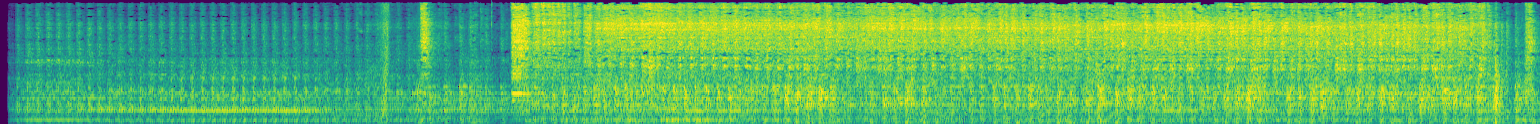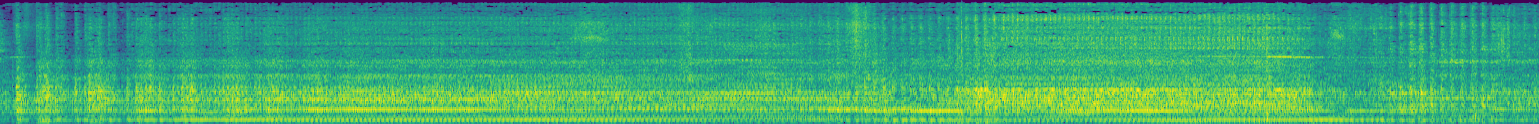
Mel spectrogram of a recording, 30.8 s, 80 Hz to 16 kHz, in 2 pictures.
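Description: LG WD-10600SDS front-loading washing machine spinning its drum in a service-mode spin test, with a steady motor whine. A loud rushing noise joins in at about five seconds and cuts out sharply about ten seconds later.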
